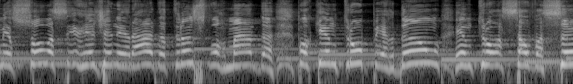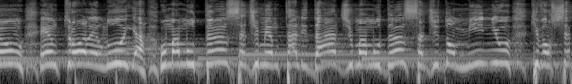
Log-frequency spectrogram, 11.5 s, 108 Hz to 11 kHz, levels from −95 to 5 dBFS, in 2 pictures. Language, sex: Portuguese, male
